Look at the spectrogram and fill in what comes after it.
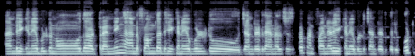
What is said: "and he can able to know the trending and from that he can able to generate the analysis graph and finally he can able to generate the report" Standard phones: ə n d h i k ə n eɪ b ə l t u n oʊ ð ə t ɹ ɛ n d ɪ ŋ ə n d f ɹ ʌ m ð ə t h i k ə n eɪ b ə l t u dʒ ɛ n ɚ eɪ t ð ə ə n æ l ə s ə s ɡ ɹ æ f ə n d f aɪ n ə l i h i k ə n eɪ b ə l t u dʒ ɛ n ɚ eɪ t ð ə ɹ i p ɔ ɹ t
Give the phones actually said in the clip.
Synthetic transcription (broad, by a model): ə n d h i k ə n eɪ b ə l t u n oʊ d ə t ɹ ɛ n d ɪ ŋ ə n d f ɹ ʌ m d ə t h i k ə n eɪ b ə l t u dʒ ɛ n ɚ eɪ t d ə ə n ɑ l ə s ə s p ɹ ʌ p ə n d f aɪ n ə l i h i k ə n eɪ b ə l t u dʒ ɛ n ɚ eɪ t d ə ɹ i p ɔ ɹ t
